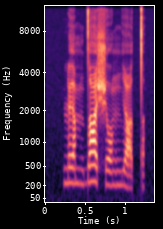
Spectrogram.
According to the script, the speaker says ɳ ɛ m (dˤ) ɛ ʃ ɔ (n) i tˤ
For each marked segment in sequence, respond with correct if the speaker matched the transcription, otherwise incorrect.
correct, incorrect: ŋ

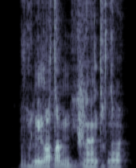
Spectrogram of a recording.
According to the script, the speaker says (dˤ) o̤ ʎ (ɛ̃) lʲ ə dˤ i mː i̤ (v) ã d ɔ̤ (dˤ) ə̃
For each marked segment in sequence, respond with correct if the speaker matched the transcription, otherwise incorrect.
incorrect: ðˤ, correct, correct, correct

